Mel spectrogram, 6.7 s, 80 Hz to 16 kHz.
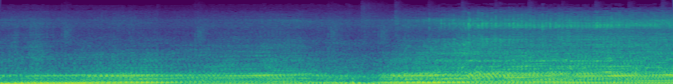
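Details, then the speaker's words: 2010 Camaro SS V8 with BTR Stage 4 cam, long-tube headers, Borla axle-backs, 3.91 gears, test drive after replacing blown header gasket and spark plugs: deep smooth drone rising with throttle, loud ticking and misfire gone. "wow oh my god it drives so much better jesus christ and they don't have that loud ticking noise"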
